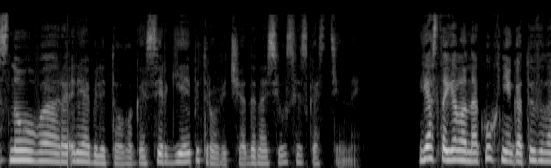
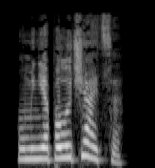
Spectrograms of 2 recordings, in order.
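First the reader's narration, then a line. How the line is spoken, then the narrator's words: Sudden joyful shout. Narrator (Russian): крикнул он вдруг, и в его голосе была такая радость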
